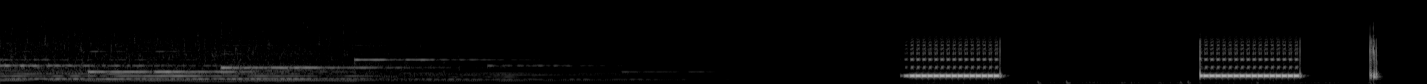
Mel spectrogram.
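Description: A telephone rings twice in loud, steady bursts about two seconds apart at the Iyashi massage shop Yumenokizaka, followed by a sharp click as if picked up, after a soft, fading chime-like tone and a short silence.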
